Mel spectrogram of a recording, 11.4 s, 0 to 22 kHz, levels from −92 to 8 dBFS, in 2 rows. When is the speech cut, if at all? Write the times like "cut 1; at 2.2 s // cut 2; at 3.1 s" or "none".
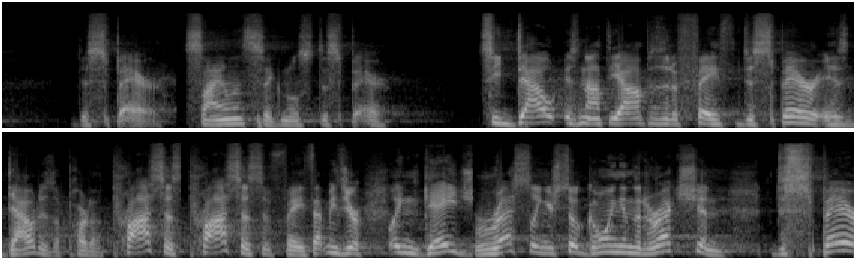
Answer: cut 1; at 1.2 s // cut 2; at 3.0 s // cut 3; at 6.9 s // cut 4; at 8.3 s // cut 5; at 8.8 s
